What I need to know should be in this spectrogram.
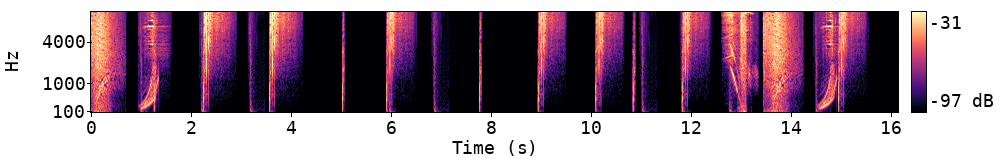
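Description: Rising whooshing effects sweep upward.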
